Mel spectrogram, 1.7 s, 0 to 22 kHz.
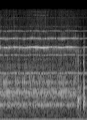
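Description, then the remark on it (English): A telephone rings steadily at about 11 o'clock at night, its bright metallic bell tone sustained for nearly two seconds before breaking off abruptly, with no voices present. “The phone...”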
